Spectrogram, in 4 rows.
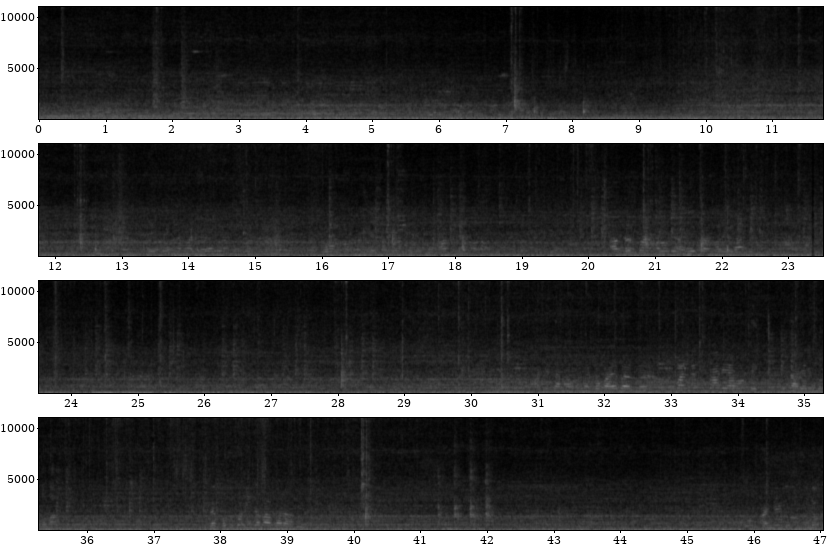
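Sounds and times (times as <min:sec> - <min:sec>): eggs sizzling on a griddle: 0:00.0 - 0:47.0.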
